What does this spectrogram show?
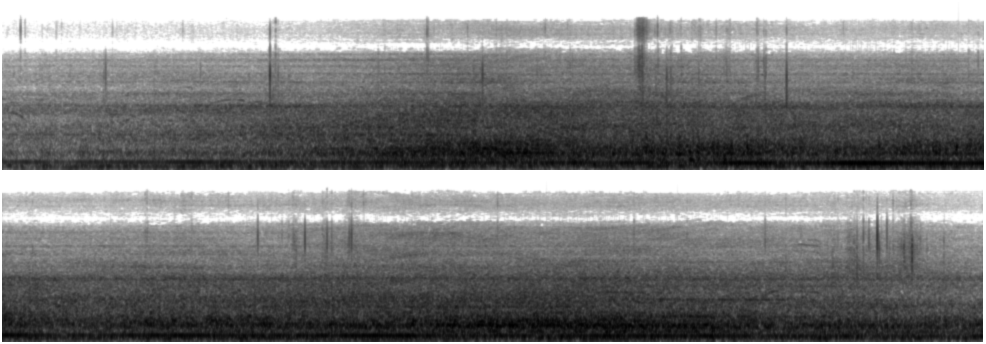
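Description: PKP Intercity electric multiple unit passing close by: steady wheel-on-rail rolling noise with a constant low hum. It grows louder over the first few seconds as the train comes alongside, then stays loud as the carriages go by.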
